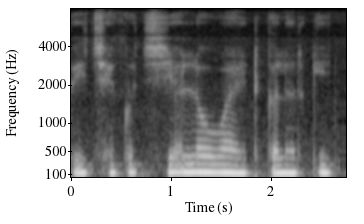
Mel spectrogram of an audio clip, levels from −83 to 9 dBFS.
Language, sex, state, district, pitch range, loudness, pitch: Hindi, male, Himachal Pradesh, Shimla, 130-140 Hz, -11 LUFS, 135 Hz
